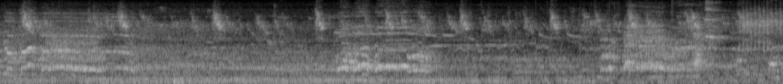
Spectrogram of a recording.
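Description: Roosters crowing about three times, over the steady chirping of small birds.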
